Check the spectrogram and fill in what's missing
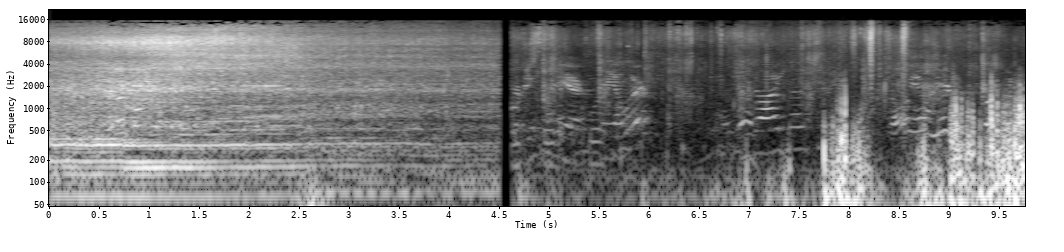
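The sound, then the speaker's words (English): A small utility vehicle (a gator), used by lobstermen to get down to their boats on Fish Beach, runs steadily, a rough, droning rumble that cuts off midway. Indistinct voices and scattered knocking sounds follow. “Some use gators to get down.”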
